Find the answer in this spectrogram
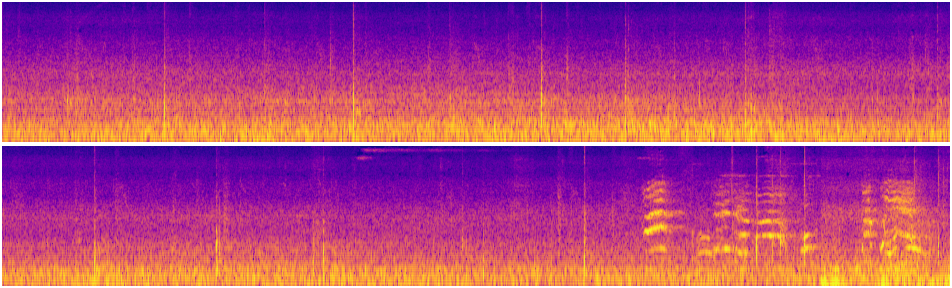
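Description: Tennis rally on a clay court: sharp pops of rackets striking the ball and the ball bouncing, every second or two, over a steady outdoor background noise. Voices come in near the end.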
